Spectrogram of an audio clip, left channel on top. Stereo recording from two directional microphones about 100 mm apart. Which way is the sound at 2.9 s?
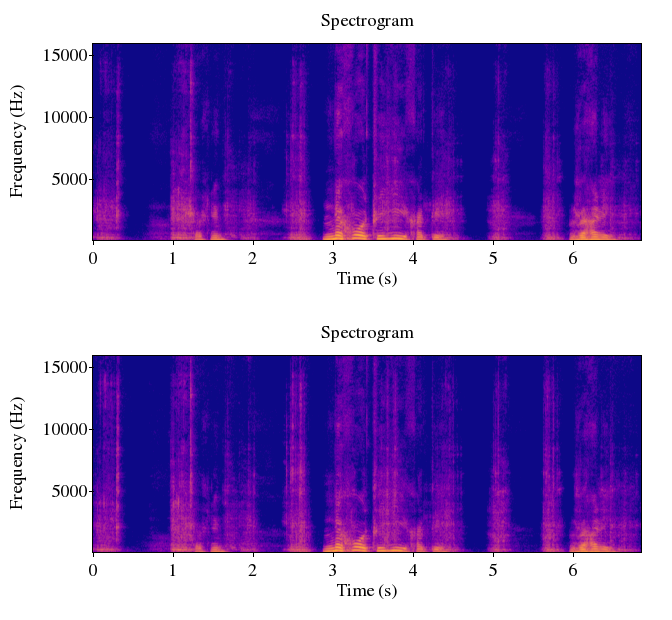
Centre (ahead or behind).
